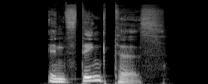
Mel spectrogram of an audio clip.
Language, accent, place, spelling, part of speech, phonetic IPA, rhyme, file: German, Germany, Berlin, Instinktes, noun, [ɪnˈstɪŋktəs], -ɪŋktəs, De-Instinktes.ogg
- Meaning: genitive singular of Instinkt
